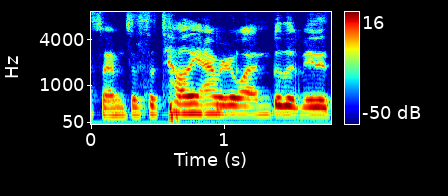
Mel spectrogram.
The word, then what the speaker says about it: Bilibili: It's pronounced as Bilibili. Yeah, Bilibili. – Billy yeah, there's more of an E in there. More of an E. Too much of the I.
